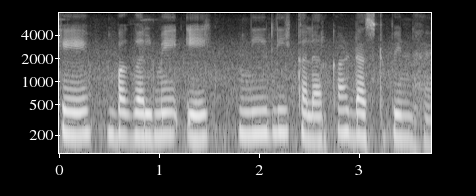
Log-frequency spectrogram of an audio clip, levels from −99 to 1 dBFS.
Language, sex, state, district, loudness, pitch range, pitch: Hindi, female, Delhi, New Delhi, -16 LUFS, 185-205 Hz, 195 Hz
